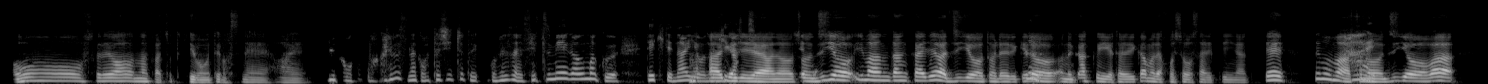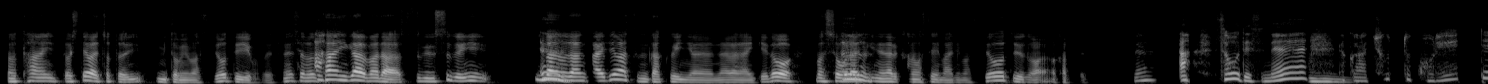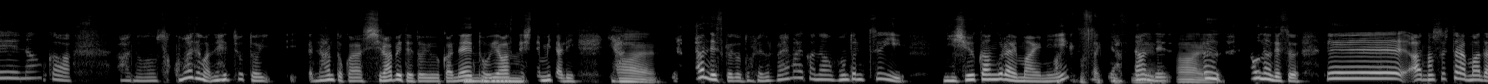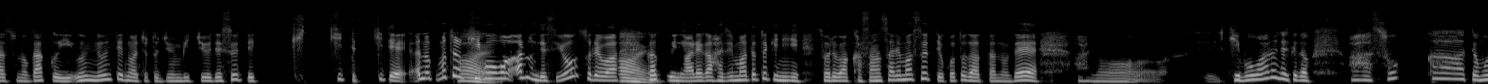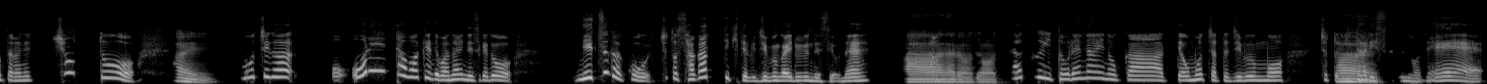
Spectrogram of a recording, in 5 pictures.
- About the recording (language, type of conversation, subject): Japanese, advice, 現実的で達成しやすい目標はどのように設定すればよいですか？
- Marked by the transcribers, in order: unintelligible speech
